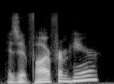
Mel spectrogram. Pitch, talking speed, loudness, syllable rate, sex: 135 Hz, 260 wpm, -16 LUFS, 6.5 syllables/s, male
